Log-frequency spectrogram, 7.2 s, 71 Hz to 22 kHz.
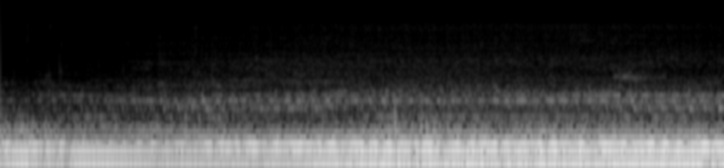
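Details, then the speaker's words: Abandoned one-owner 32,000-mile Buick Grand National turbo V6, sat for years in a back yard: steady low rumbling idle with an even beat, no knocks or rattles; motor doesn't sound bad, normal running. "the motor don't sound bad though"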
